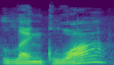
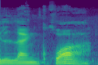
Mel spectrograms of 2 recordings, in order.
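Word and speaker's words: Langlois: and this is lengua from Quebec and I'm not sure if I'm pronouncing your name correctly um it is l-a-n-g-l-o-i-s so since he's living in Quebec I guess it might be lancois but email me and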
